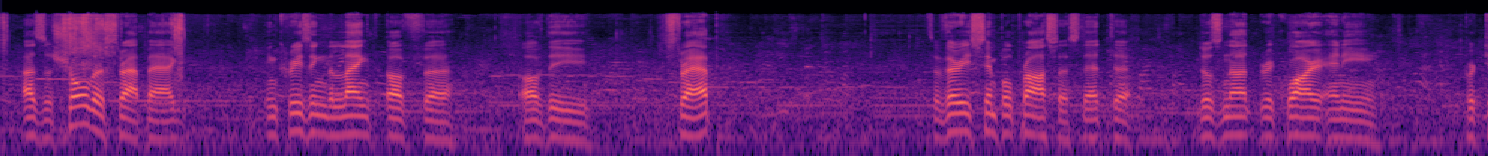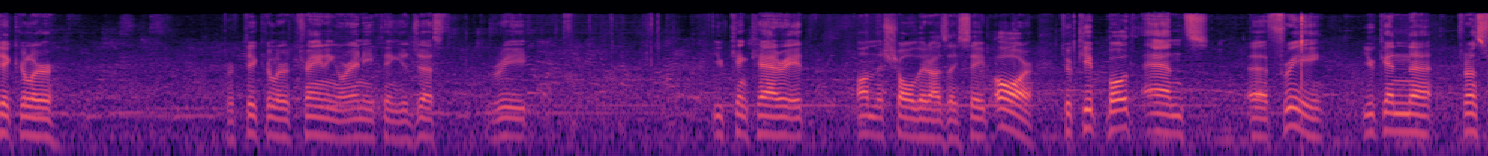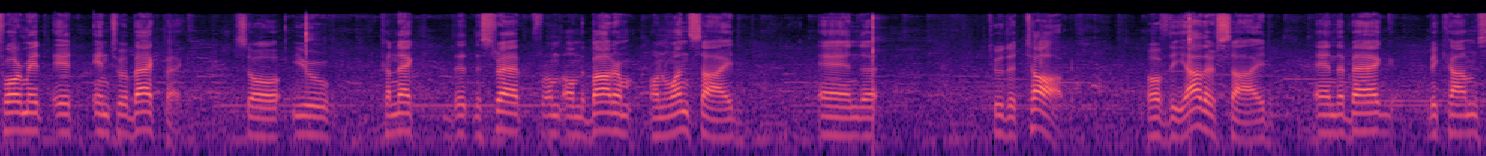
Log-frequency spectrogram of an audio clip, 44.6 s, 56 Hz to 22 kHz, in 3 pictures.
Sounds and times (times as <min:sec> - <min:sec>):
Speech: 0:00.0 - 0:01.8, 0:02.6 - 0:04.6, 0:05.2 - 0:08.4, 0:09.3 - 0:15.5, 0:17.1 - 0:37.2, 0:37.9 - 0:38.6, 0:39.6 - 0:44.6.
